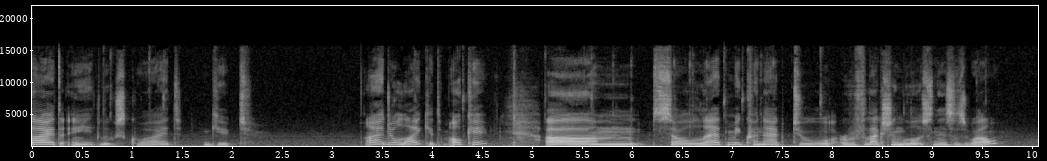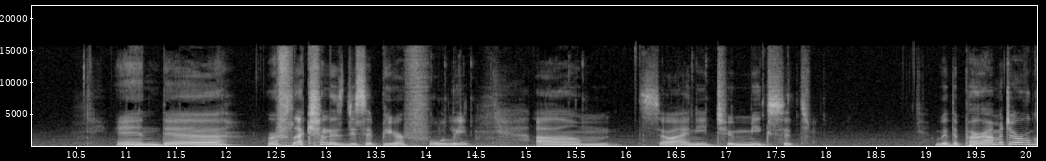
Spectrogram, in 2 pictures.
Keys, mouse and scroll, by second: 0.7 click, 1.7-2.1 scroll down 1, 3.8 click, 5.1 click, 5.7 middle click, 5.9 middle click, 6.2 middle click, 6.4 double middle click, 6.5 middle click, 6.7 middle click, 6.9 click, 7.0 double click, 7.2 middle click, 7.3 middle click, 7.8 click, 10.9-11.8 scroll up 1, 12.2-13.6 scroll down 1, 14.0 middle click, 14.1 middle click, 14.3 middle click, 14.4 double middle click, 15.4 middle click, 15.5-16.1 scroll down 1, 16.1 click, 16.2 click, 16.6 middle click, 16.7 middle click, 17.3 click, 17.4 click, 17.5 click, 17.6 click.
